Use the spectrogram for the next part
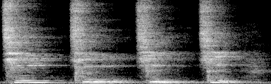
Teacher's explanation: Chúng ta vẫn tì toàn bộ mặt lưỡi xuống hàm dưới, đúng không? Nhưng hơi bật mạnh. Làm lại này. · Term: bật hơi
